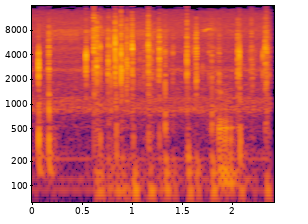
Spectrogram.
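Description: Keystrokes on a Mac keyboard as a new e-mail is typed: many rapid, irregular clicks and taps in quick bursts, with brief pauses between runs.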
